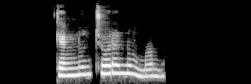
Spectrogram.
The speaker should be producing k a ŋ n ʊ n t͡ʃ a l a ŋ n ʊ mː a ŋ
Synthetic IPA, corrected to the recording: k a ŋ n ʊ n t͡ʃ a ɾ a n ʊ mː a m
